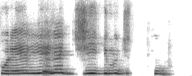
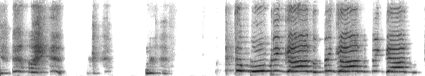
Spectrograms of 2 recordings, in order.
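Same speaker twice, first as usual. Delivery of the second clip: very high, loud, choked-up thanks; overcome with emotion; 11 semitones higher, 7 dB louder than usual. Retold or imitated. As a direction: imitate a big man gushing repeated gratitude. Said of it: "ele ficou assim".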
